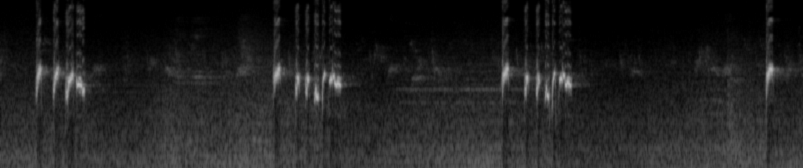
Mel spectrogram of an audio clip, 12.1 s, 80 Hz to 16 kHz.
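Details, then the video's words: Red-whiskered bulbul singing the wild-standard '8-9-10' style, for young birds to learn: three fast warbled phrases of five or six whistled notes about every three and a half seconds, then one isolated note. "Luyện Chào Mào Hót Giọng 8-9-10 Ép Chim Non Học Giọng Chuẩn Rừng"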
